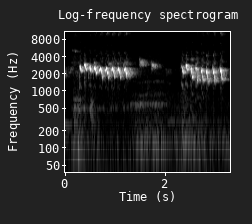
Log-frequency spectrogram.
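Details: Rolling 'ngerol ngetir' call from a yellow-vented bulbul, used as a lure so other bulbuls start singing. A fast rattle of bright, rhythmic notes is followed by two thinner higher whistles, then another rapid rattled trill after a brief pause.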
